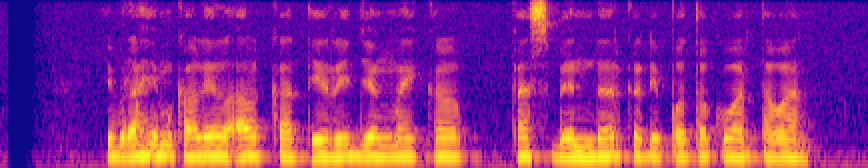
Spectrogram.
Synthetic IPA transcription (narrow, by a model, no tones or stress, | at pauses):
ʔibɾaɦimkalilalkat̪iɾid͡ʒɨŋmaikəlpɛsbɛndərkɨrdipɔt̪ɔkəwart̪awan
